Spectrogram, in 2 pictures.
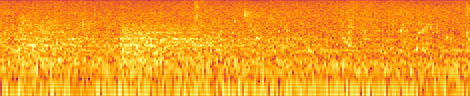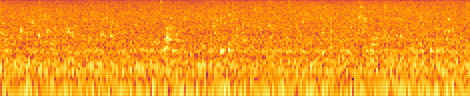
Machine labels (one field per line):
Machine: pump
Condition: normal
